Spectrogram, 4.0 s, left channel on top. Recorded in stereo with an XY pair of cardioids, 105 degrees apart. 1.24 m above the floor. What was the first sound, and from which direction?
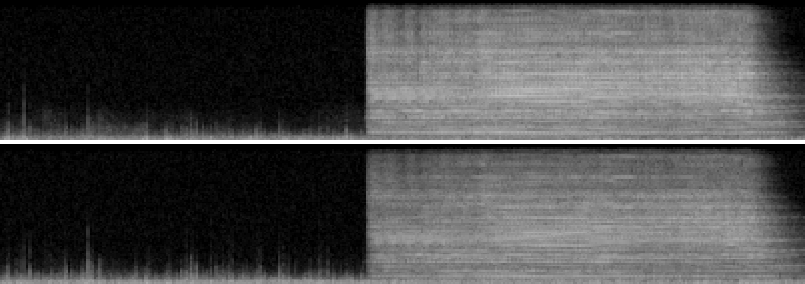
Sawing, 65° left.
